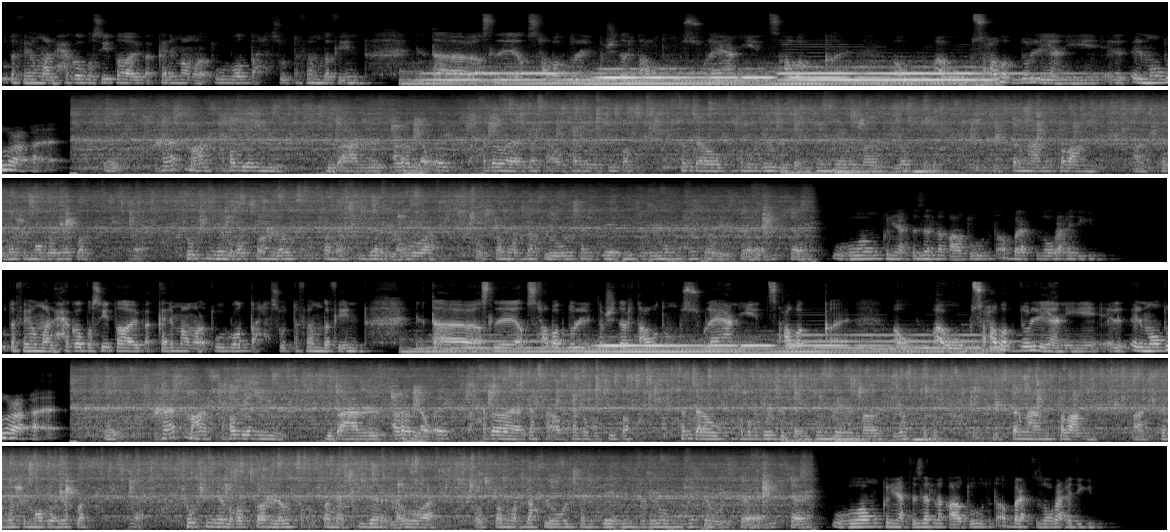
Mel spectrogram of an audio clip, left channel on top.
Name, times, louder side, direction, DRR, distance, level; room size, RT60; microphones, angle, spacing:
voice 1, 0.0-12.2 12.7-12.9 13.1-14.5 14.9-22.6 22.9-34.3, right 4 dB, 55° right, 0.6 m, -26 dB
sound 1, 4.0-10.9, left 4 dB, 30° left, 0.4 m, -19 dB
Bathtub (filling or washing), 12.3-31.4, right 5 dB, 25° right, 0.8 m, -23 dB
5.4 x 2.2 x 2.6 m
head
